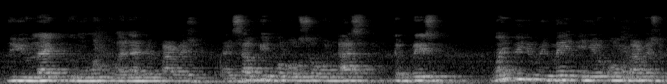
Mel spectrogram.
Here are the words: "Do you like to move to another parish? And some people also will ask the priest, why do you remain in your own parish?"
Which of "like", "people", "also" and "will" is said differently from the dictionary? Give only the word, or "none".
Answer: will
